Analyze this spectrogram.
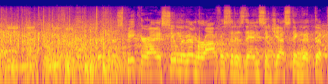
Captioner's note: some Applause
